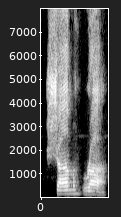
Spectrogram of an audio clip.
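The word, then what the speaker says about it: שָׁמְרָה: I'll read the Sham-ra. first one. Sham-ra. Sham-ra. Completely silent under that mem.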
